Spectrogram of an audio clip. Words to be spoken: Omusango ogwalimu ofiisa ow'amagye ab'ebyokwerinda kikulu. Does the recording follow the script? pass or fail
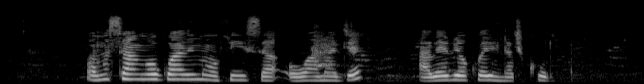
pass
